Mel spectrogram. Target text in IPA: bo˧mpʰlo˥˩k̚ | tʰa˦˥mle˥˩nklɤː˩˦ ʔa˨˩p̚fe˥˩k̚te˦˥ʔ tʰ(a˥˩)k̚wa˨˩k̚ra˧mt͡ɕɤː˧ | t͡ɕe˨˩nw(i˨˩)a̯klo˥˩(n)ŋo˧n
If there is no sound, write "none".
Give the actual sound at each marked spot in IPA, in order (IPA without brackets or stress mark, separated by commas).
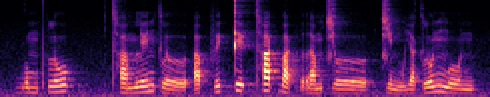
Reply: a˥˩, i˨˩, n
